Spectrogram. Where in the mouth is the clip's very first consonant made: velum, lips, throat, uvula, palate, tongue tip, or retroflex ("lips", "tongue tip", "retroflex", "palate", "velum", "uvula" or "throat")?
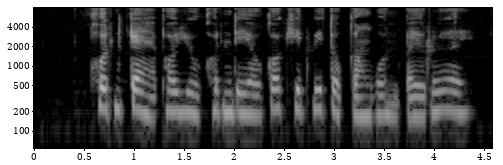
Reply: velum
